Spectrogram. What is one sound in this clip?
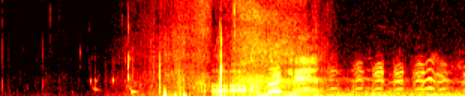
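Water splashes as a fish is released from a net in shallow water.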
